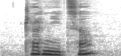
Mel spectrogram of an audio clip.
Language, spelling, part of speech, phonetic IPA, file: Polish, czernica, noun, [t͡ʃɛrʲˈɲit͡sa], LL-Q809 (pol)-czernica.wav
